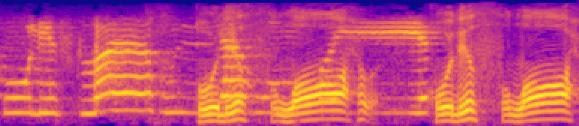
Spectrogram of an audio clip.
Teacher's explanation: قل إصلاح لهم خير بتفخيم اللام على رواية ورش، وهذا شيء لا نفعله في الروايات الأخرى.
